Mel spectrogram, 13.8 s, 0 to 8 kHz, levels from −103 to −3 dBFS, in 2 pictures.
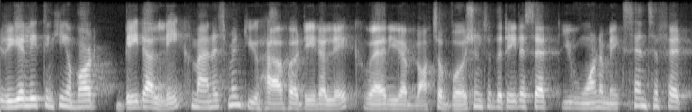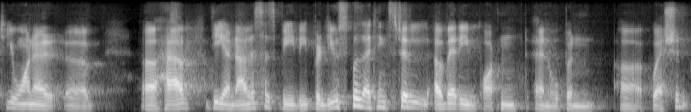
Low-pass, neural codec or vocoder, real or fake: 7.2 kHz; codec, 16 kHz, 0.8 kbps, ZipCodec; fake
